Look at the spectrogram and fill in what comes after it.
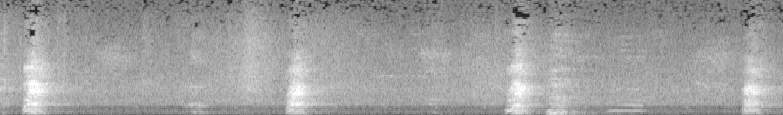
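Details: Lion-tailed and bonnet macaques giving alarm calls, recorded at varying perspectives: short, harsh barks at irregular intervals of roughly two seconds, some fainter and more distant, with a quiet hiss between them.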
